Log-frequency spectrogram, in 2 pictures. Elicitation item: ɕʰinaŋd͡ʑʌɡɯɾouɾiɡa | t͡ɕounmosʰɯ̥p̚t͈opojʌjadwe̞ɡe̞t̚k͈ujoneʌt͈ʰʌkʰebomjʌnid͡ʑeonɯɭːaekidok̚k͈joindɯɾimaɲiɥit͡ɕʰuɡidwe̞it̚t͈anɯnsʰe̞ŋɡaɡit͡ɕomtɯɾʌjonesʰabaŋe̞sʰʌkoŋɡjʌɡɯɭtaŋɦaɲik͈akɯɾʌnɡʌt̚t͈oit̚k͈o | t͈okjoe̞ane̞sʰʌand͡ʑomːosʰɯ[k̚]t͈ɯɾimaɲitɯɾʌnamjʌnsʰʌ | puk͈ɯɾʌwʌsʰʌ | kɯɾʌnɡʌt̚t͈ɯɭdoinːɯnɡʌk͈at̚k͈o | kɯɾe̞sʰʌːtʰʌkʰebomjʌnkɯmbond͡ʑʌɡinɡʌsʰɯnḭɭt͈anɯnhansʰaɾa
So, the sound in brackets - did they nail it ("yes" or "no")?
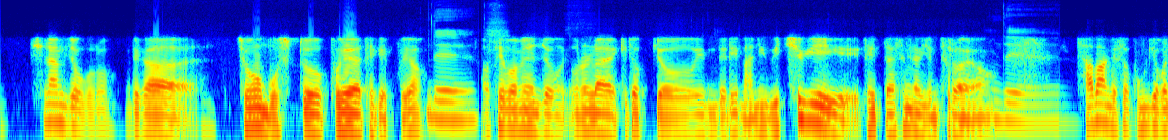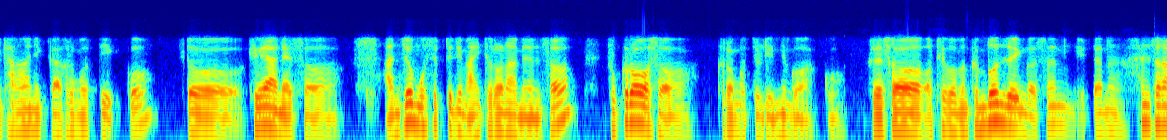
no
